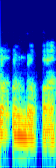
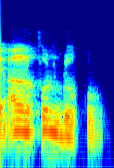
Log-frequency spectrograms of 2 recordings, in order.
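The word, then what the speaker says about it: الفندق: Jadi misal ada kata al-funduk. Ini kata al-funduk. Ini kalau tidak ada apa-apanya kita membacanya bukan al-funduki atau al-funduko, tetapi al-funduku. Namun ketika datang huruf ini, huruf ala atau huruf yang misalkan fi, ya, ala, fi.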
